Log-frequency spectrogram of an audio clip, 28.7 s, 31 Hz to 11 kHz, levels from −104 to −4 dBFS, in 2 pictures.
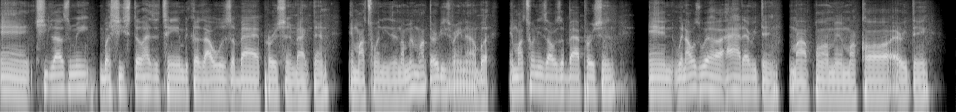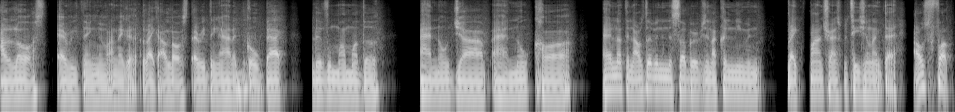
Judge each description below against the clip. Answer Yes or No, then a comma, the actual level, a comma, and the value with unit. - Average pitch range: Yes, average, 3.3 semitones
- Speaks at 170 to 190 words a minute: No, fast, 205 wpm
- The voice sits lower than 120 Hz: Yes, very low, 85 Hz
